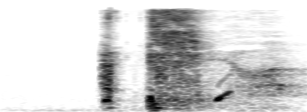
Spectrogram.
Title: Winter Cold sneezes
